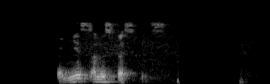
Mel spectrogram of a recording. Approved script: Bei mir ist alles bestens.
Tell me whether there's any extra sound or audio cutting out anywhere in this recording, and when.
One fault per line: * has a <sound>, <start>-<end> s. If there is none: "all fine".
all fine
